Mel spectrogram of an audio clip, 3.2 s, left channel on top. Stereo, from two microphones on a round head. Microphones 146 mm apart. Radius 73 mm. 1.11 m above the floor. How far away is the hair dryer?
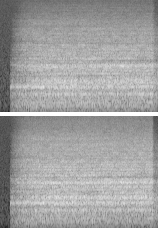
About 2 m.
